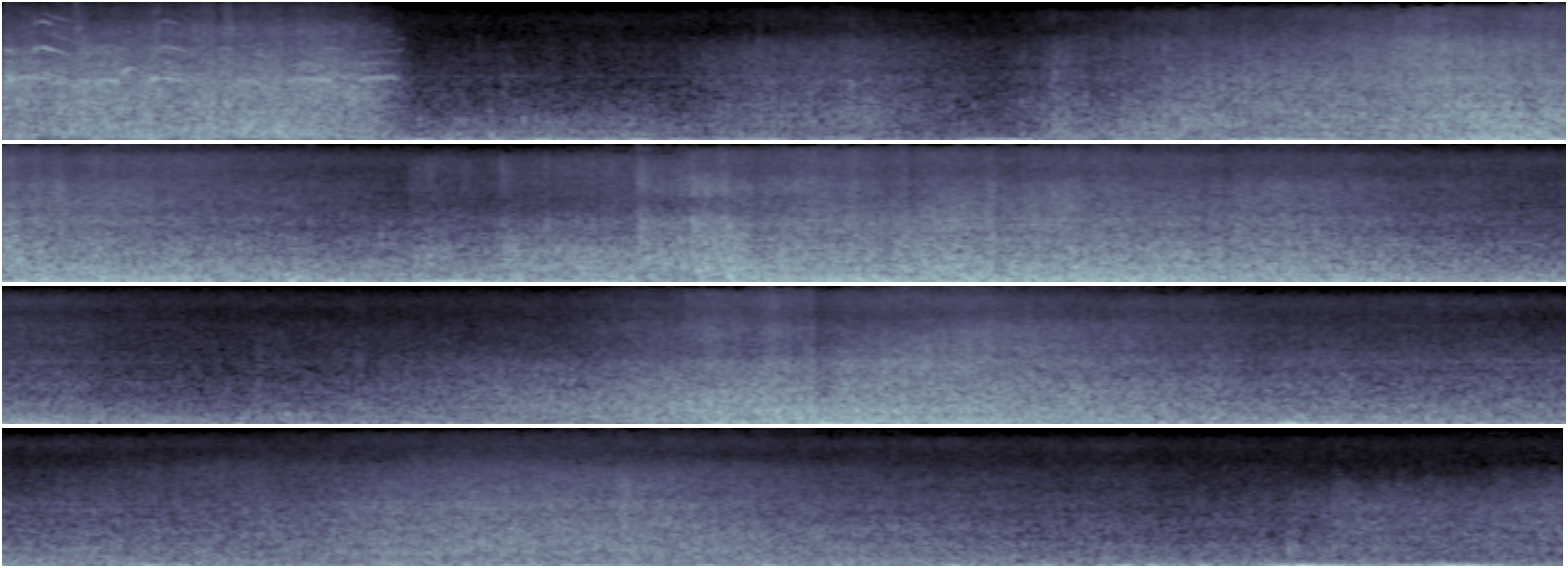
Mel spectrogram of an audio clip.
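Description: Ocean surf on a beach: a rushing noise that swells and fades as waves come in, every several seconds.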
